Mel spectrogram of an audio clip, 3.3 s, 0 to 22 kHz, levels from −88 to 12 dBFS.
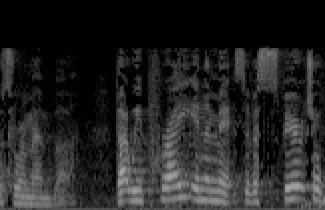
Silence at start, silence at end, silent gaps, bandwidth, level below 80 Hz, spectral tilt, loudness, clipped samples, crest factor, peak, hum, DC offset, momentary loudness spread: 0 s; 0 s; none; 8.8 kHz; -68 dBFS; -4 dB/octave; -34 LUFS; under 0.1%; 18 dB; -16 dBFS; none; under 0.1%; 14 LU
